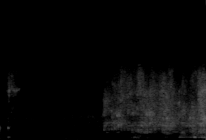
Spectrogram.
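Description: Tap water runs and pours steadily into a cup or pot as the base for a turmeric-ginger immune-boosting drink, starting after a short pause and continuing to the end, close and fairly loud, with no talk.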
